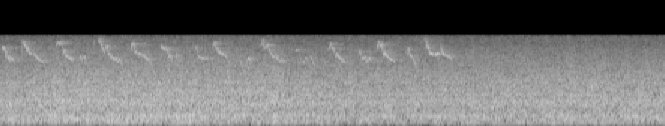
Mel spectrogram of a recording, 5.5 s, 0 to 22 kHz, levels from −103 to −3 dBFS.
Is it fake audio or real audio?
real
